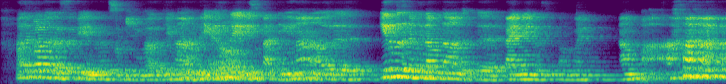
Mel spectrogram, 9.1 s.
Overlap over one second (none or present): present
